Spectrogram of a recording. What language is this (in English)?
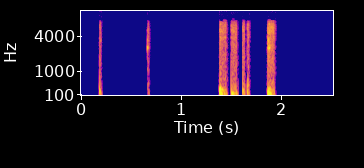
Chinese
